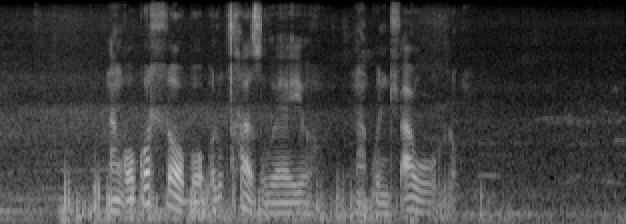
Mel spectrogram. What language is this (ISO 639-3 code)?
xho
